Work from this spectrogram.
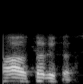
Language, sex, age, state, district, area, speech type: Kannada, male, 60+, Karnataka, Chamarajanagar, rural, conversation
